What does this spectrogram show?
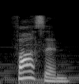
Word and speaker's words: fasten: Fasten. Listen. Moisten. Soften. Rule 2. The letter T is silent in some words, especially when it follows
